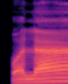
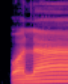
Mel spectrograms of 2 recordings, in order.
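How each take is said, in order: No difference in how they are said.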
